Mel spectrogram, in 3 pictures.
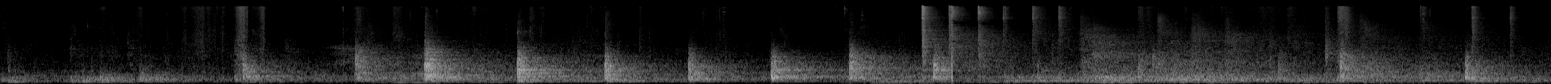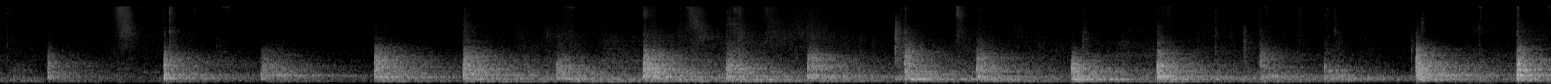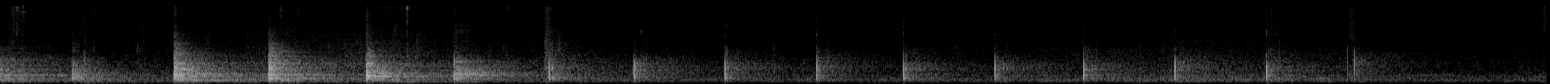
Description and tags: Gormley model sculpture
The sound of footsteps while walking inside Anthony Gormley's metal sculpture at the White Cube gallery in London, with the last few seconds recorded while walking on the concrete floor of the galley after coming out of the sculpture. The sound echoes inside the metal sculpture and sound from other people can be heard at the beginning.
echoe, metal, footsteps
